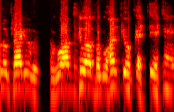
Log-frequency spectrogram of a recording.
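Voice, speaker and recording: A man with a high pitch is heard in a dry, close sound with no echo. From Uttar Pradesh, India. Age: 80s+. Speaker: spiritual teacher and author. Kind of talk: interview answer.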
